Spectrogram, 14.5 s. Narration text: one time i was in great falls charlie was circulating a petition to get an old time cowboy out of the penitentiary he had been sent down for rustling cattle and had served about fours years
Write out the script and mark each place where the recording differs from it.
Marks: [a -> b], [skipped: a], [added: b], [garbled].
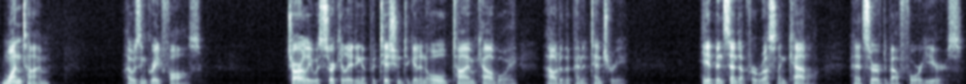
one time i was in great falls charlie was circulating a petition to get an old time cowboy out of the penitentiary he had been sent [down -> up] for rustling cattle and had served about [fours -> four] years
